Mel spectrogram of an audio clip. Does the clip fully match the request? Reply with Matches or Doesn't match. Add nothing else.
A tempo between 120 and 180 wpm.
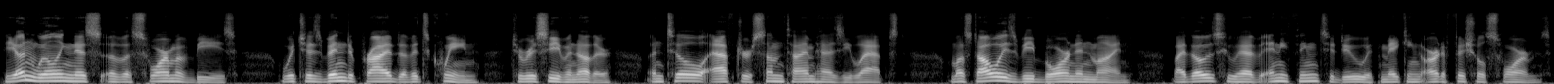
Matches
